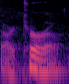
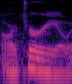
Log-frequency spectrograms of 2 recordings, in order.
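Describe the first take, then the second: First: The name has no extra ee sound before the o. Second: The name has an extra ee sound before the o. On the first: The speaker calls it right. "it's Arturo" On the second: The speaker calls it wrong. "It's not Arturio"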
